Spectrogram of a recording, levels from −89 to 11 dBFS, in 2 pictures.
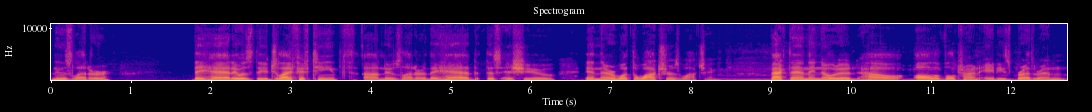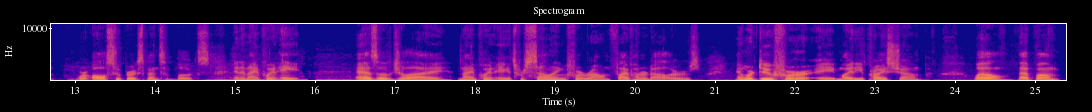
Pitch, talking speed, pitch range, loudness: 100 Hz, 140 wpm, 90-110 Hz, -24 LUFS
